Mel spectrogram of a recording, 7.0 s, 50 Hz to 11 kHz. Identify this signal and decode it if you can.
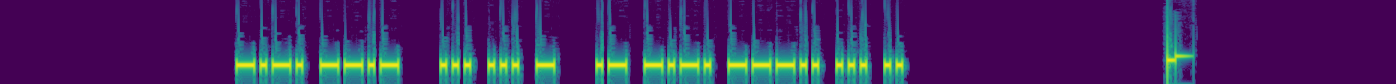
Morse code, heard as a keyed tone, about 40 wpm, 700 Hz. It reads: CQ SST AC8SI
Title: K1USN SST QSO Practice - 40wpm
